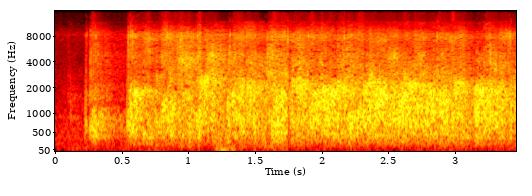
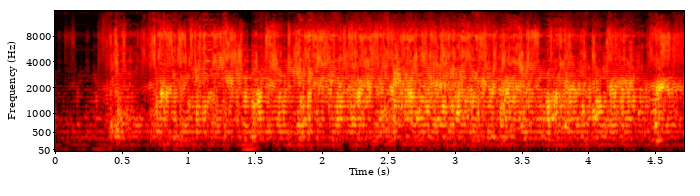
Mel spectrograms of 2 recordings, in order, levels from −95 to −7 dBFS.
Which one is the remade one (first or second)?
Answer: second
